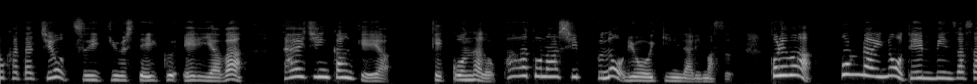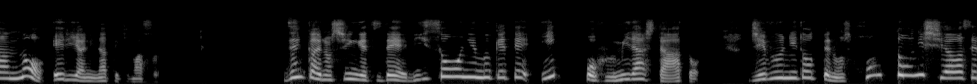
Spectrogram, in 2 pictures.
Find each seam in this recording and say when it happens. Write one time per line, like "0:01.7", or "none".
none

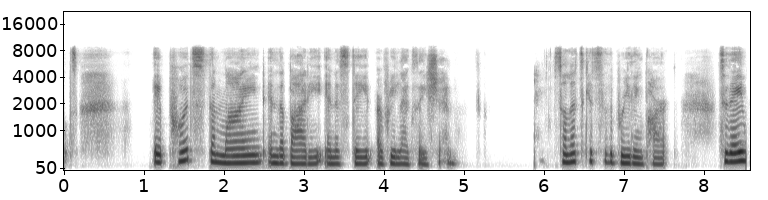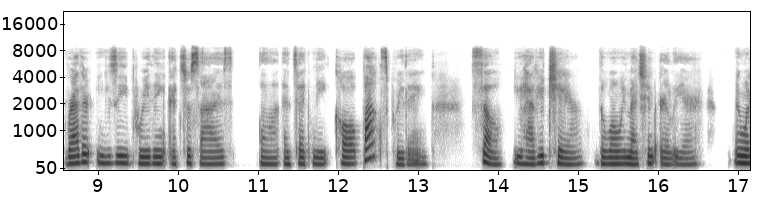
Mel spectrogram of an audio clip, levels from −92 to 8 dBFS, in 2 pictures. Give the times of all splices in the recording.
0:08.5

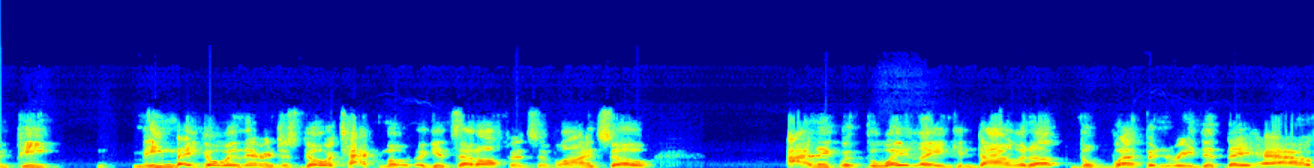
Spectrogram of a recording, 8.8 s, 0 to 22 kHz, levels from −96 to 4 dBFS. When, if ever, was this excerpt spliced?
none

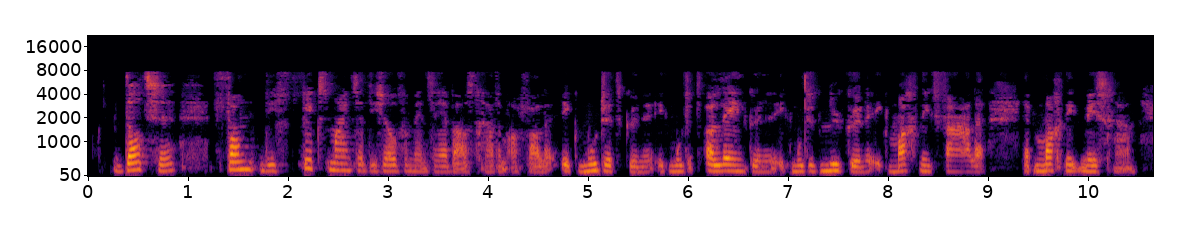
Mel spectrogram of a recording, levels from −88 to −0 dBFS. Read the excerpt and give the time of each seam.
0:01.2

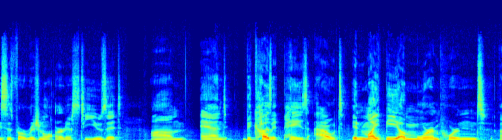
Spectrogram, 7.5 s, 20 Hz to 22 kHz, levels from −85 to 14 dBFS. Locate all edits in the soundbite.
0:04.0
0:05.2

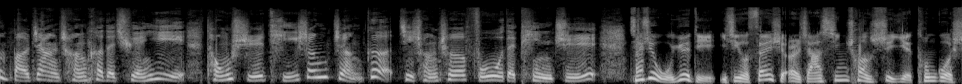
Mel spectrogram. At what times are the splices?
0:06.3

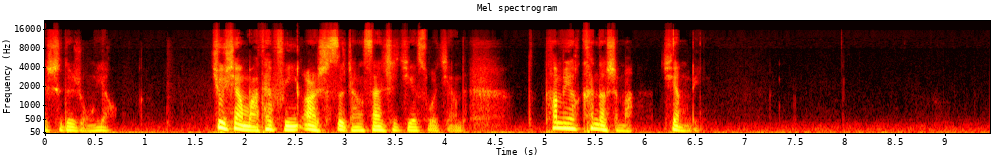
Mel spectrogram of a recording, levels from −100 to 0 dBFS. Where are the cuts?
0:06.1

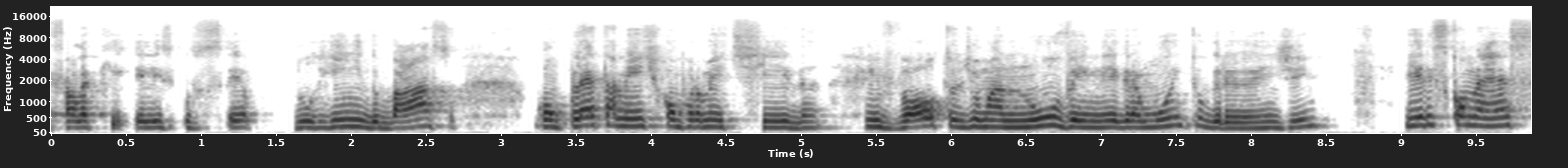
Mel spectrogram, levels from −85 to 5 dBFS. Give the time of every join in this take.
0:01.6
0:05.4

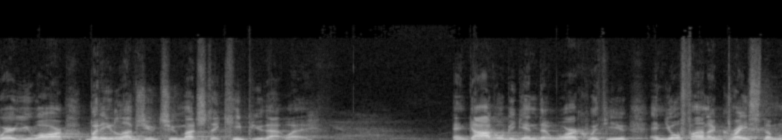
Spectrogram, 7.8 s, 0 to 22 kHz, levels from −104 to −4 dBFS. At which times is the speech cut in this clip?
none

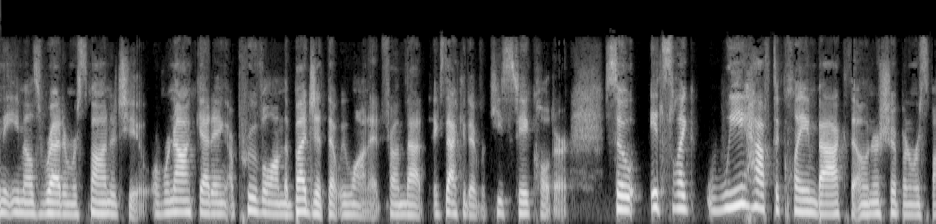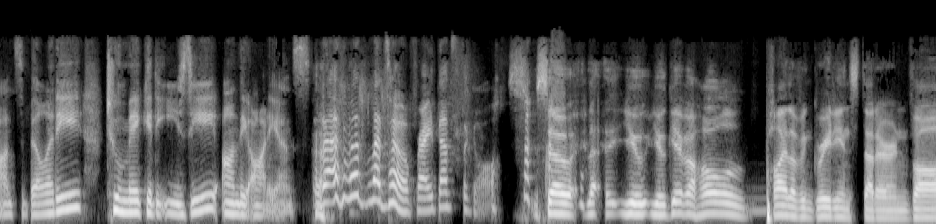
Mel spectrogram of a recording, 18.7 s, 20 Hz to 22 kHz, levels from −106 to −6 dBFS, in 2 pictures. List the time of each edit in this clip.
0:12.5

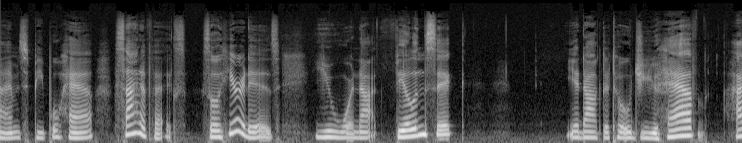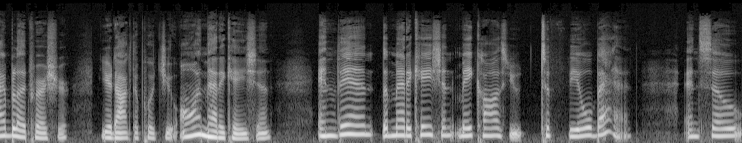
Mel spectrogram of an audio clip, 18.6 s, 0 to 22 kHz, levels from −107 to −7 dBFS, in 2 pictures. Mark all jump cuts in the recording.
0:10.4

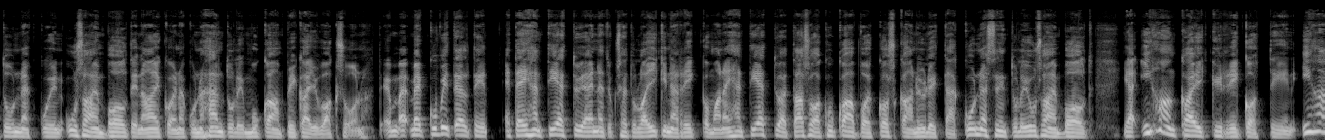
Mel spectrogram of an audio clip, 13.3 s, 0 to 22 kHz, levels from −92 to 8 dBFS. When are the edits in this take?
0:04.9

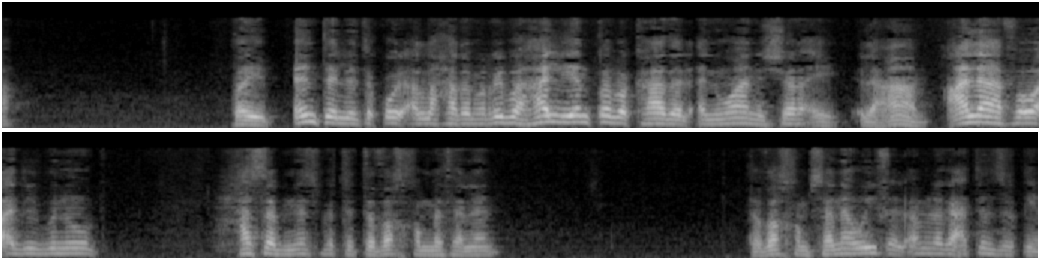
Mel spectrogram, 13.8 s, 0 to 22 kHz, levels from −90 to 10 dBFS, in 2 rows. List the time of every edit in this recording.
0:01.9
0:12.8

